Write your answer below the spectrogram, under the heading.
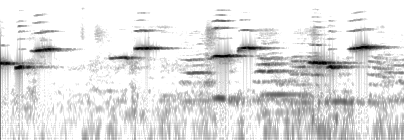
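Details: Bonded pair of pet African grey parrots making varied whistled notes, some rising and some falling, in short bursts with brief pauses, indoors.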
